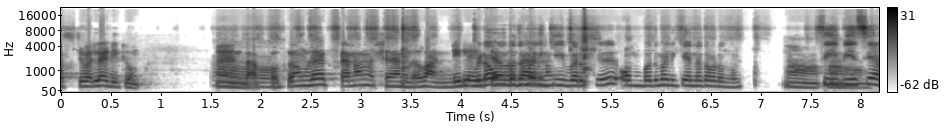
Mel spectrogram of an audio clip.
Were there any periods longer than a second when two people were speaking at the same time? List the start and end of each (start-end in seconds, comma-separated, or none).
none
